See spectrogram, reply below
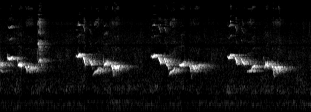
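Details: White-rumped shama singing short whistled phrases, each a high note sliding down into buzzy descending slurs, repeated about every one and a half seconds with pauses between.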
